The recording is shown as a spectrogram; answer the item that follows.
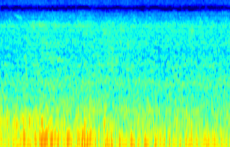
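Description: Faint, steady low background noise of outdoor ambience, with no distinct event standing out.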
